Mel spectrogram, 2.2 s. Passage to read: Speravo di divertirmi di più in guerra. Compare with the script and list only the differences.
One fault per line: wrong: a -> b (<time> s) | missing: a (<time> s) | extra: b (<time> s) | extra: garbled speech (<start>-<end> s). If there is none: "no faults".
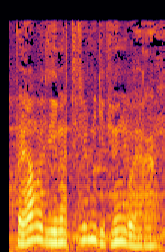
no faults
